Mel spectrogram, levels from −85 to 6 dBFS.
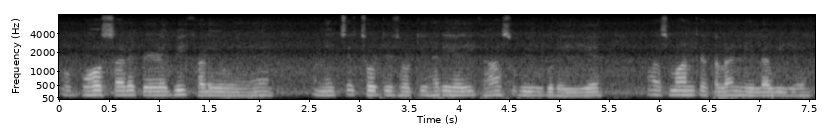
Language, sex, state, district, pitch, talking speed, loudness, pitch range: Hindi, male, Uttar Pradesh, Shamli, 145 Hz, 180 wpm, -21 LUFS, 130-155 Hz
